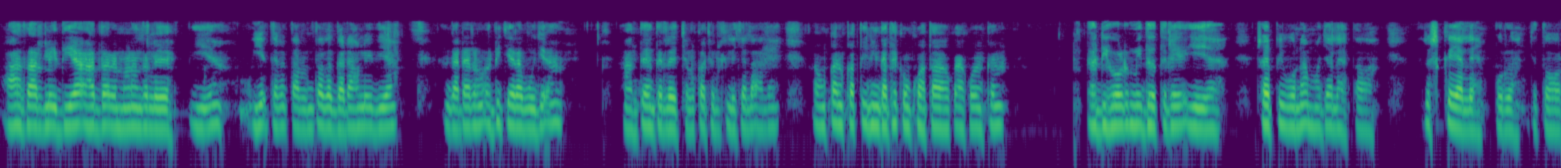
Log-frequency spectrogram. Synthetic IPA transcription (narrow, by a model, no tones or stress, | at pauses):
aɾd̪aʔɾɛlɛʔ̚d̪ɛjaaɾd̪aʔɾɛmaɽ̃ad̪ɔlɛiʔaujəʔ̚t̪anat̪alɔnt̪ad̪ɔɡaɖaɦɔlɛʔ̚d̪ɛja | ɡaɖaɾɛɔ̃əɖit͡ʃɛɾabud͡ʒaʔa | ant̪ɛant̪ɛlɛt͡ʃɔlɔkat͡ʃɔlkilɛt͡ʃalaʔalɛaɔkanɔkat̪iʔniɡad̪ʰɛkɔŋkɔhat̪awaɔkaʔakɔnaka | əɖiɦɔɽmit̪̚d̪ɔt̪ɛlɛiʔa | ɾəpibɔnaʔmɔd͡ʒalɛɦat̪awa | ɾiskəjalɛpuɾəd͡ʒɛt̪ɔɦɔɾ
